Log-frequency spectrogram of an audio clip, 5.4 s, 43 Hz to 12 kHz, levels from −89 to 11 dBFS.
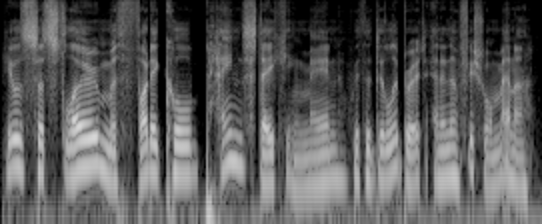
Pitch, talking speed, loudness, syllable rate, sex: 145 Hz, 155 wpm, -19 LUFS, 5.0 syllables/s, male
